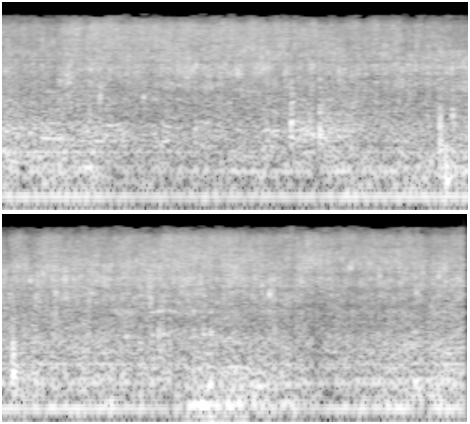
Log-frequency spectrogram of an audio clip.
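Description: Sablefish (black cod) fillets sizzling steadily in hot sesame oil in a frying pan over a medium-high flame, just turned to the skin side after searing the flesh side.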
